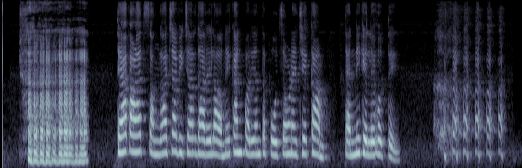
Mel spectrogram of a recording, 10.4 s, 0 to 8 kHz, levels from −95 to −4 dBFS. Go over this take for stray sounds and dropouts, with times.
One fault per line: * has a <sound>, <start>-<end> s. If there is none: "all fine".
* has a laugh, 0.4-1.8 s
* has a laugh, 8.6-10.2 s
